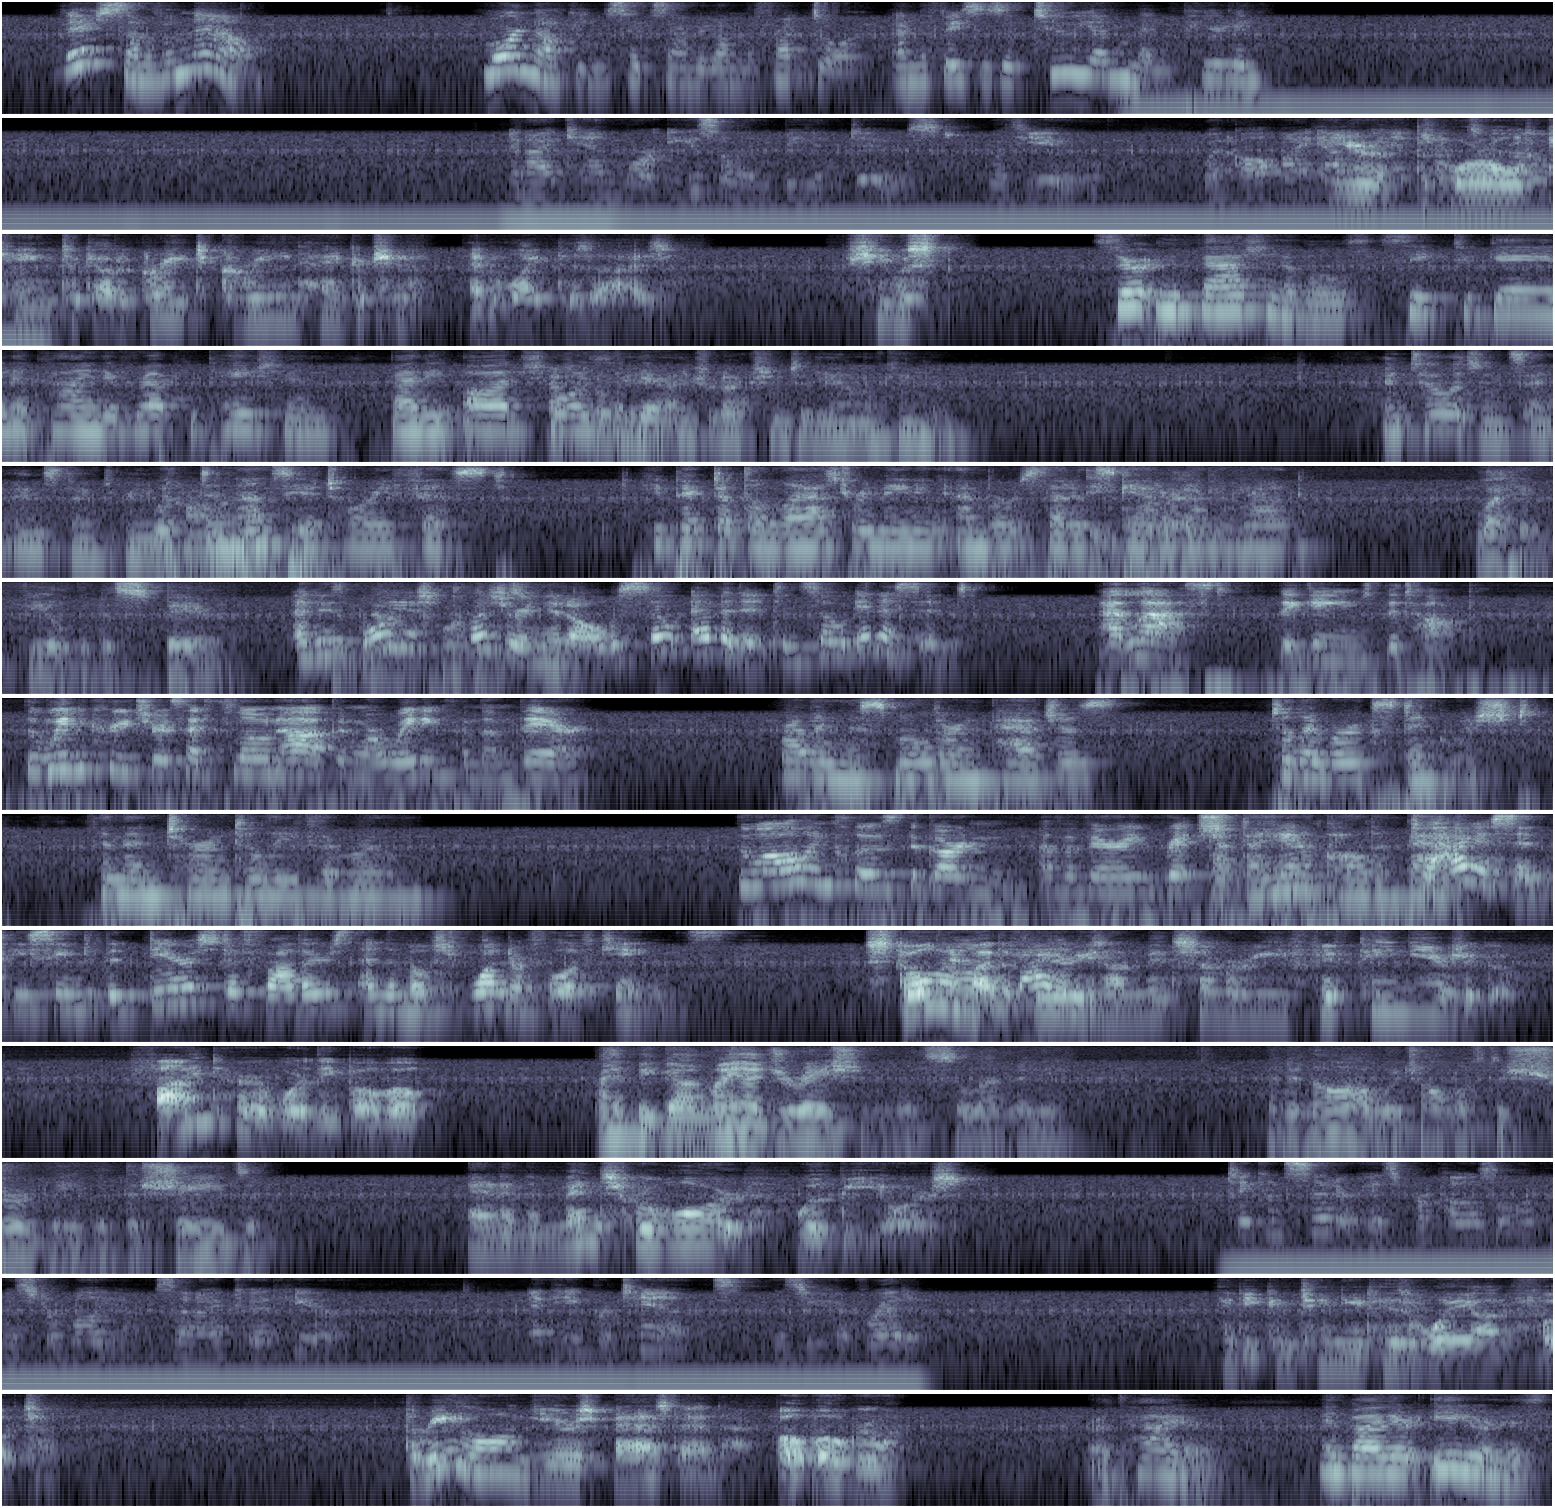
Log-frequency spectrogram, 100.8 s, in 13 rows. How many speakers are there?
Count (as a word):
ten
